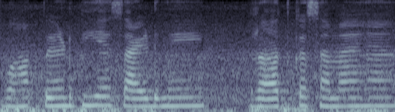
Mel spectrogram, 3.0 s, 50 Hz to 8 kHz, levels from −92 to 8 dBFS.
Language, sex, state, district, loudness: Hindi, female, Bihar, Gopalganj, -25 LUFS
